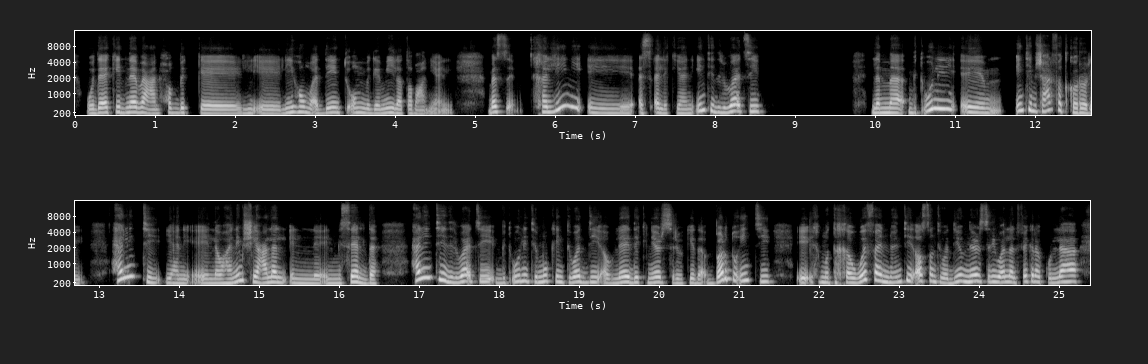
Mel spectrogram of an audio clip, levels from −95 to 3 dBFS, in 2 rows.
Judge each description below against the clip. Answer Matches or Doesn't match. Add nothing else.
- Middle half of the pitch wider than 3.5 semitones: Matches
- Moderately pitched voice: Doesn't match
